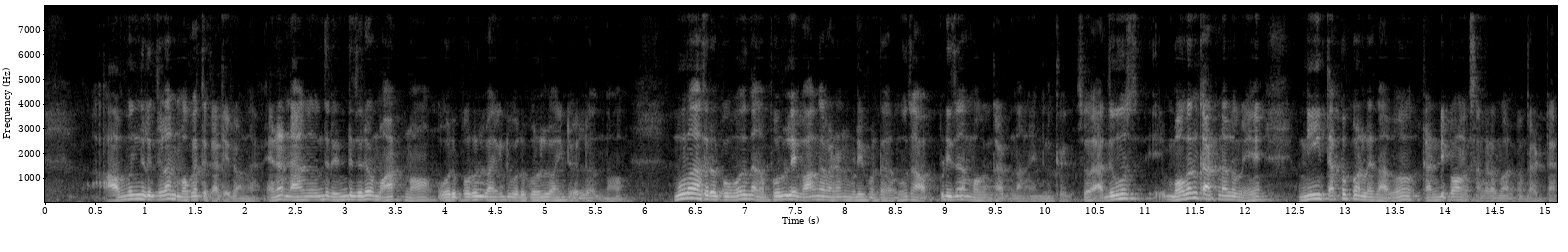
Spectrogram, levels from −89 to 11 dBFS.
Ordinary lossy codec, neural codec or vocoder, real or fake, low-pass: none; codec, 16 kHz, 4 kbps, FunCodec, trained on LibriTTS, 50 frames a second; fake; none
